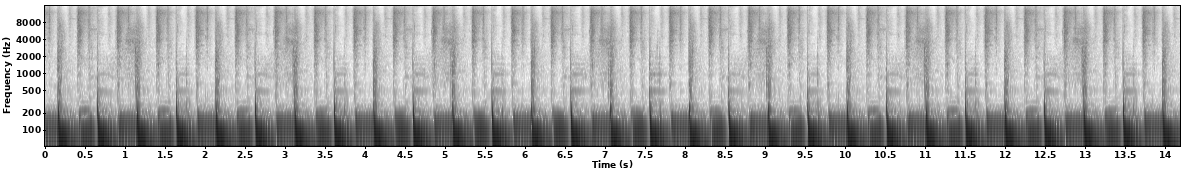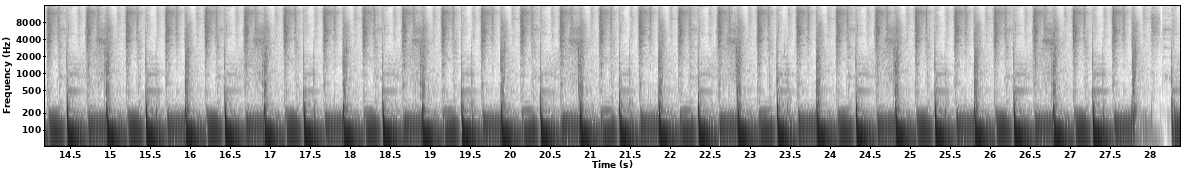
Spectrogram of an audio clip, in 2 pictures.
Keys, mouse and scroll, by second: 1.3-4.7 drag, 4.9-8.0 middle drag, 8.1 n, 8.6-11.4 middle drag, 9.2 z, 13.0 a, 13.4 a, 17.2-20.6 middle drag, 20.6-22.5 drag.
